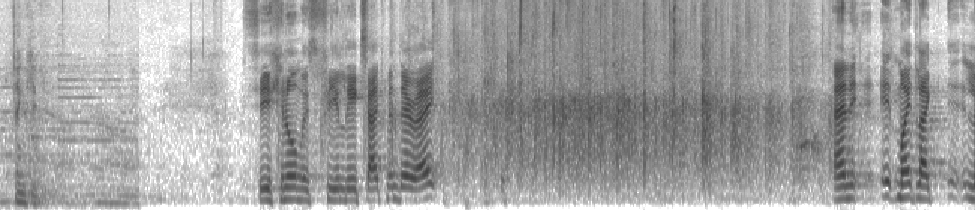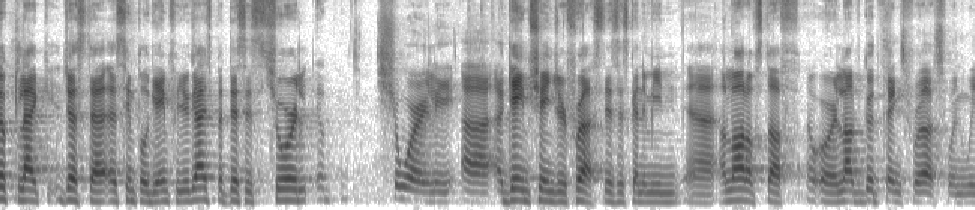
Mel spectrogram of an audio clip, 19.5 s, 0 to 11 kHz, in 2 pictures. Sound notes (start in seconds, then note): 4.6 applause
